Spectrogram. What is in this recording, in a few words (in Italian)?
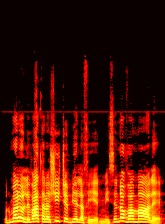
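"ferma", vocabolario dialettale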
